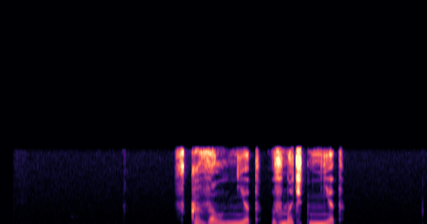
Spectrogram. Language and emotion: Russian, angry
